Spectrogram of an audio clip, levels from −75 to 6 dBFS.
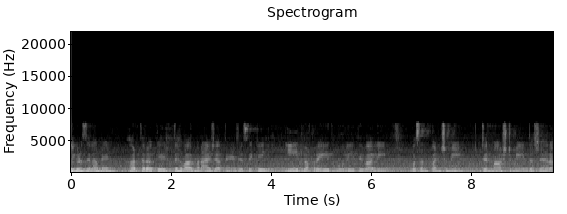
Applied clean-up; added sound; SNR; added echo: none; none; none; reverberation time 0.8 s.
